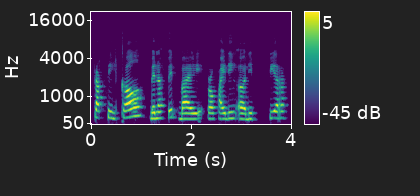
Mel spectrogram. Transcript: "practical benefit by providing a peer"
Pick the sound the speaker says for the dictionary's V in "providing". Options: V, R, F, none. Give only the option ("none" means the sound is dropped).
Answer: F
